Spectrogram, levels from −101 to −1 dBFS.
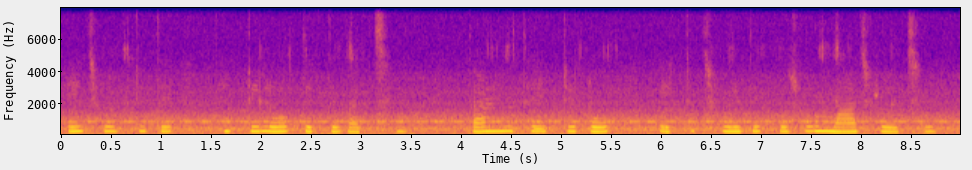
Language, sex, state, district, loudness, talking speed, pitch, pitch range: Bengali, female, West Bengal, Jhargram, -16 LUFS, 100 wpm, 285 Hz, 270-290 Hz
